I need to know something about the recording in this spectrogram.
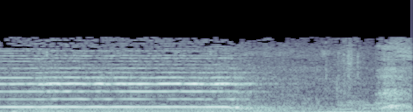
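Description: A voice chanting, holding one long steady note that ends about two and a half seconds in; after a short quieter gap a new held note begins.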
